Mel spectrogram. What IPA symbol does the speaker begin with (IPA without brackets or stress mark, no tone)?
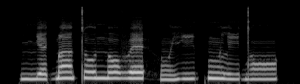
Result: ɲ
